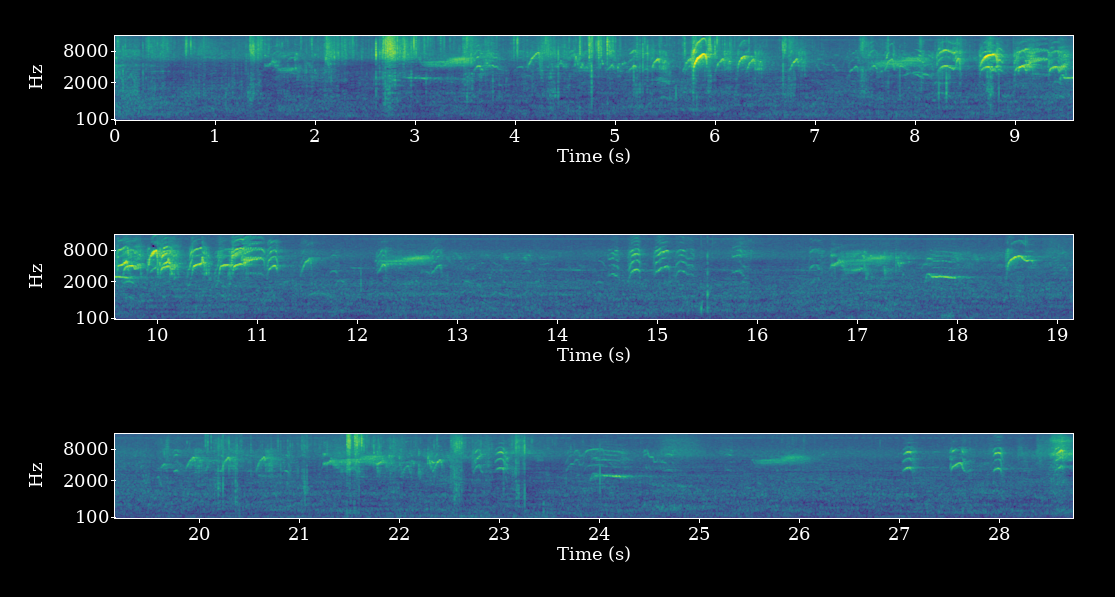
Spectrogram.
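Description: Wild birds chirping and singing: clusters of quick high chirps, with a short lower whistled note now and then. There is one sharp click about six seconds in.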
